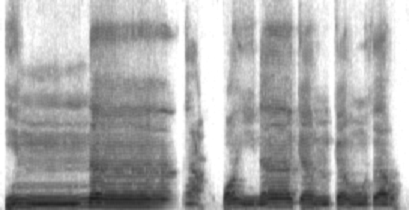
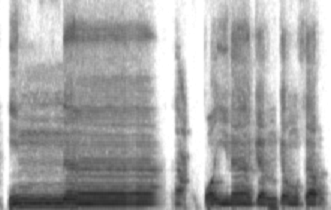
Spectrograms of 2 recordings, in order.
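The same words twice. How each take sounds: First: It is recited at a moderate speed. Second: It is recited quickly. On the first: It suits leading prayer or group recitation. "Kalau tadwir berarti pertengahan" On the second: It suits quick recitation in night prayers or review. "cepat ya, hadar"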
